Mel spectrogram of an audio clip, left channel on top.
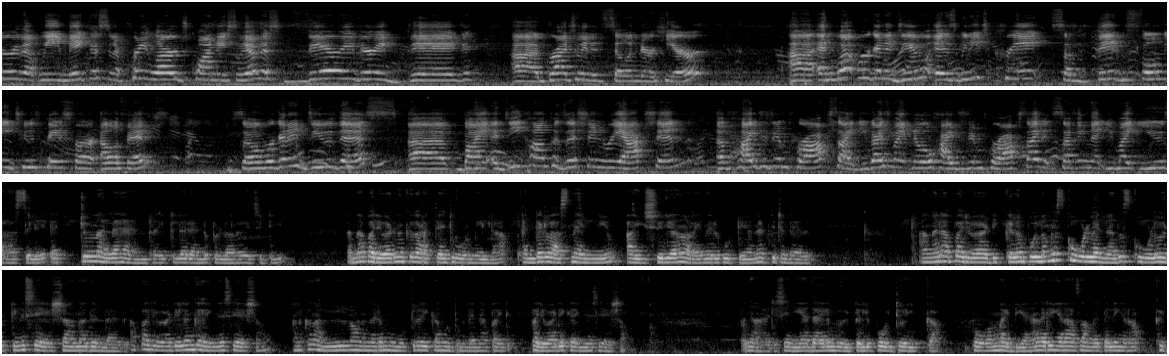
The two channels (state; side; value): different; both; correlation 0.00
